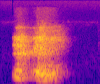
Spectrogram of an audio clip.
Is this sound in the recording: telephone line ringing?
no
